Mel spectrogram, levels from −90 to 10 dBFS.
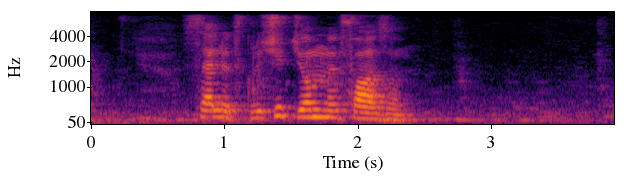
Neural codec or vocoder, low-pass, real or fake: none; 7.2 kHz; real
